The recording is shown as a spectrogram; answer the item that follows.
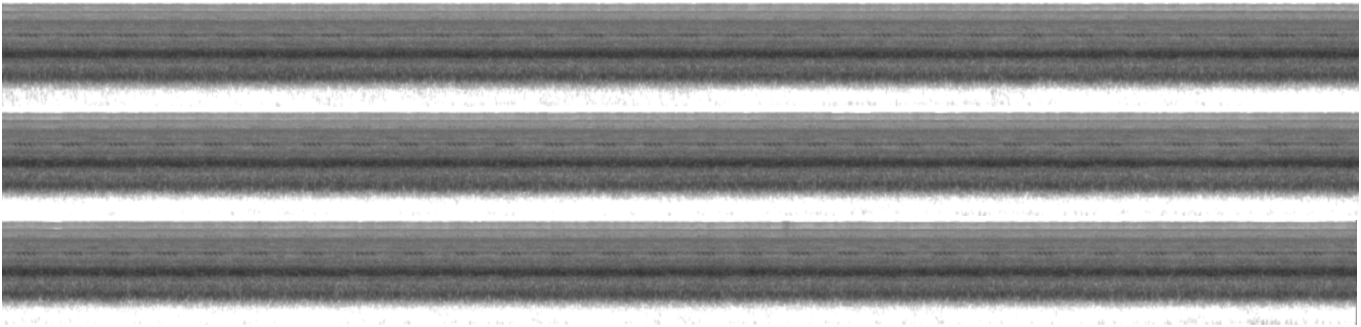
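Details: Frogs and green frogs calling together: a dense, unbroken chorus of high, buzzing trills that holds steady throughout, with no pauses or other sounds.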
